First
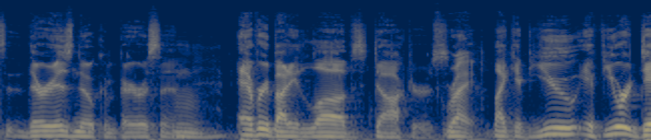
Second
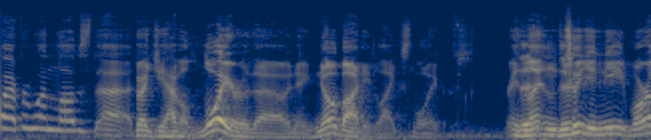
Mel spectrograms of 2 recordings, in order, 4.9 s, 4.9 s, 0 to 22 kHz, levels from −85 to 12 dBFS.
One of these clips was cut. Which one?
second; 1 cut; at 1.0 s

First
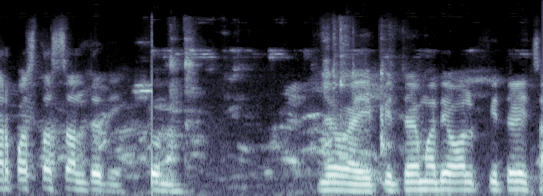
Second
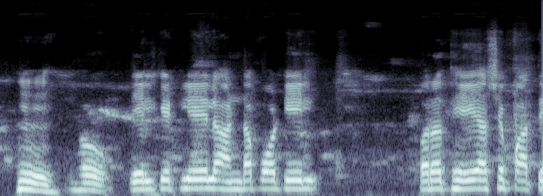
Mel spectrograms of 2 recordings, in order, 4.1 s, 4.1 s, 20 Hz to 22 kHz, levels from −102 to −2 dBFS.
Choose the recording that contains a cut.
first; 1 cut; at 1.1 s

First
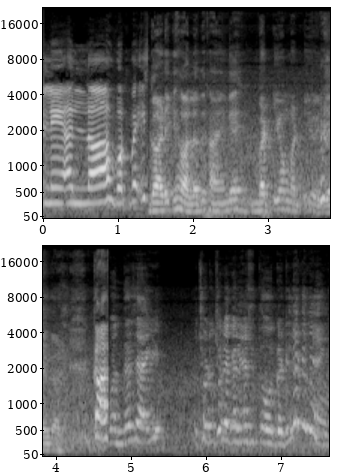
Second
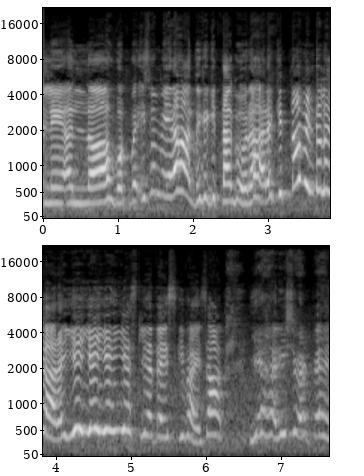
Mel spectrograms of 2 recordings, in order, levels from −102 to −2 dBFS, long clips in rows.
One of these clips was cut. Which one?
first; 2 cuts; at 1.4 s, 4.7 s

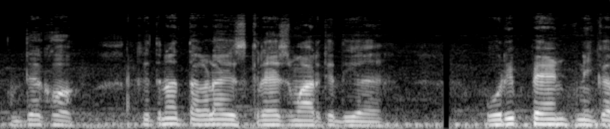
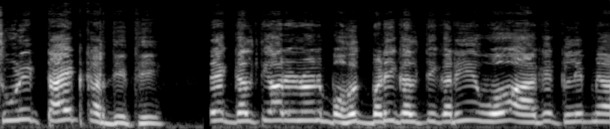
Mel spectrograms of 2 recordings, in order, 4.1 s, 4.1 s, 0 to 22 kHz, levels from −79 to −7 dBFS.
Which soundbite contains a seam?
second; 1 cut; at 1.4 s

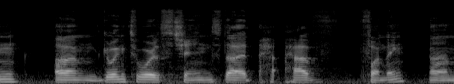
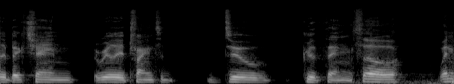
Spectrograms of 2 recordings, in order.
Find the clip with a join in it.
second; 1 cut; at 3.5 s

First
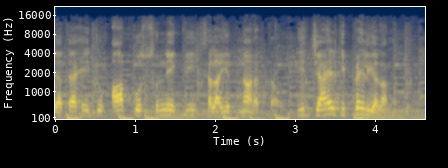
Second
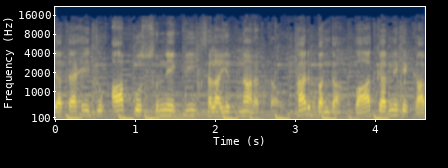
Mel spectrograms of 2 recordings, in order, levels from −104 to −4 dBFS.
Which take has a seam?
second; 1 cut; at 2.9 s

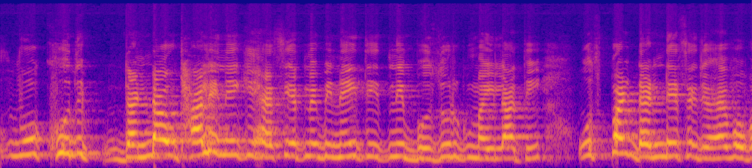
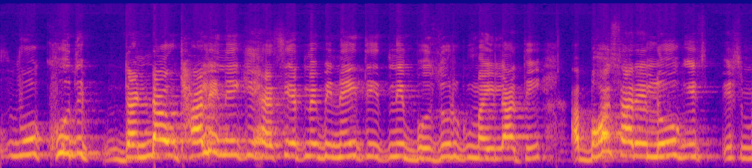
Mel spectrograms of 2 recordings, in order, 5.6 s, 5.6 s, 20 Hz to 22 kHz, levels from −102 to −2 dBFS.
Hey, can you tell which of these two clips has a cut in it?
second; 1 cut; at 4.1 s

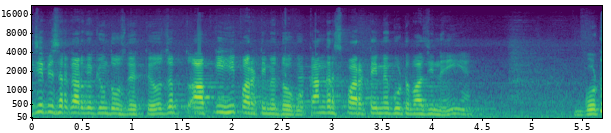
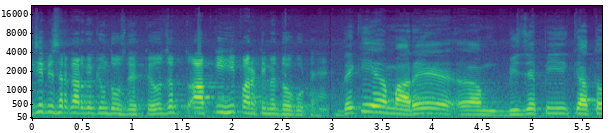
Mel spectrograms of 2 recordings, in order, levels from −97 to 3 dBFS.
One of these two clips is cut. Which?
first; 1 cut; at 2.8 s

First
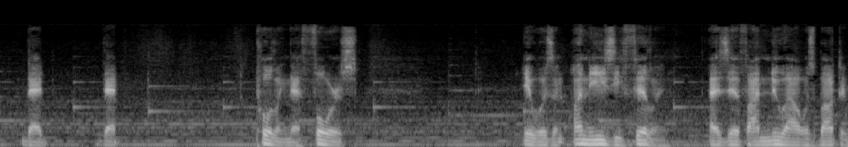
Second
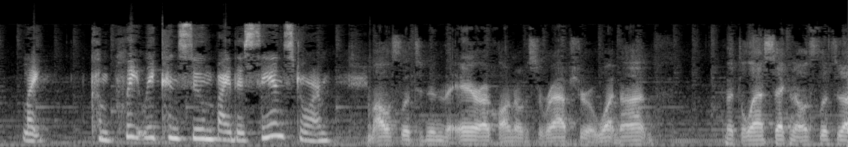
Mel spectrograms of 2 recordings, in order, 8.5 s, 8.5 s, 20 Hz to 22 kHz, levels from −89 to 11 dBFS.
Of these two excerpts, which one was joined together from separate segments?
second; 1 cut; at 3.4 s

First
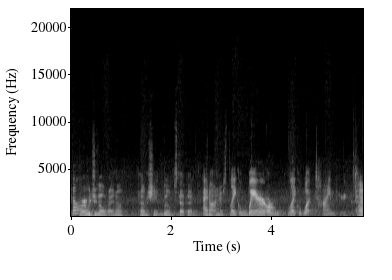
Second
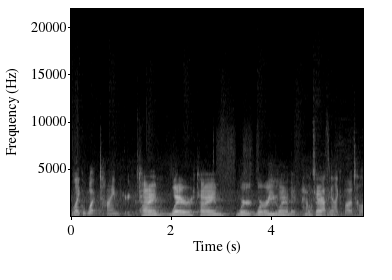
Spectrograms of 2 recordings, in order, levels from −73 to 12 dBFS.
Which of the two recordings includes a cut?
first; 1 cut; at 2.5 s

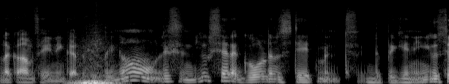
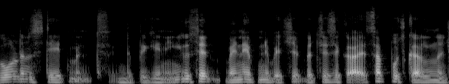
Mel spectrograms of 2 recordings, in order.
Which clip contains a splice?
first; 1 cut; at 1.1 s

